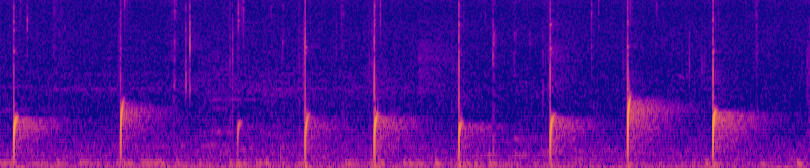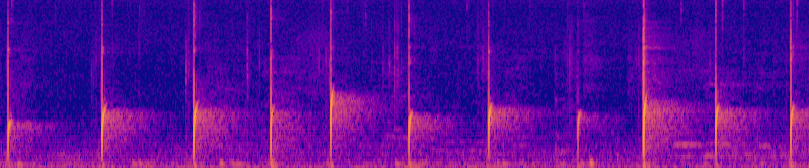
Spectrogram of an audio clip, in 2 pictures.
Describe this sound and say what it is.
pop mouth cartoon
Poppin up some fruits from ground
funny, pop, mouth, cartoon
